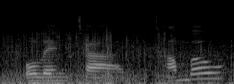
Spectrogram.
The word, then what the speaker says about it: Ollantaytambo: So we're making our way from the airport straight to the um bus station that would take us to Ollantaytambo. I believe that's the pronunciation for it because the Inca Rail does not reach all the way to Cusco.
